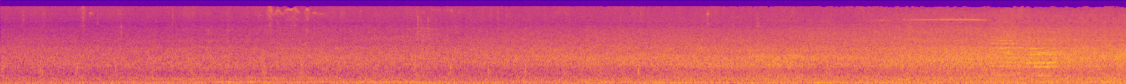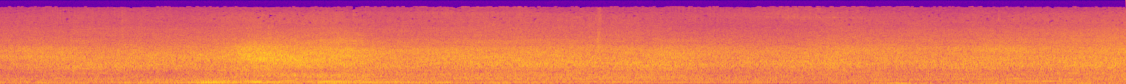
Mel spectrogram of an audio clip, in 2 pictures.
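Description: City street traffic: cars driving past, the noise growing louder, with one vehicle passing close about seventeen seconds in.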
